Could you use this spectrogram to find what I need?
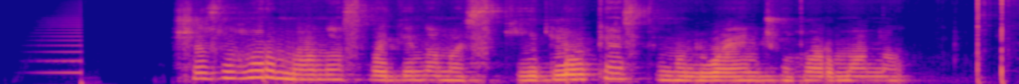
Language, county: Lithuanian, Panevėžys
